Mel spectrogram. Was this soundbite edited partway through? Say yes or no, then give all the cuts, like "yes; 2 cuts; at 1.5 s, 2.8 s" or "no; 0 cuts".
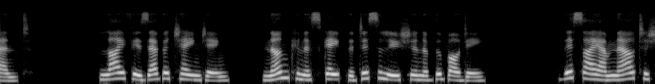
no; 0 cuts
